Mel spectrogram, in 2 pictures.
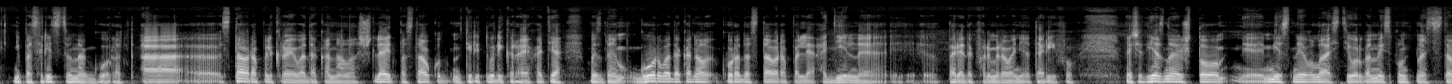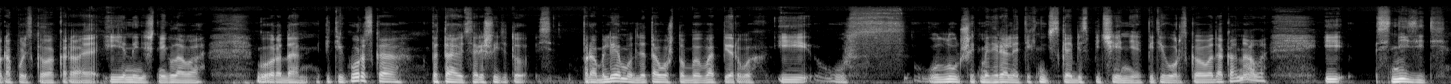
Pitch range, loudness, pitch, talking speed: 100-115 Hz, -16 LUFS, 105 Hz, 110 wpm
